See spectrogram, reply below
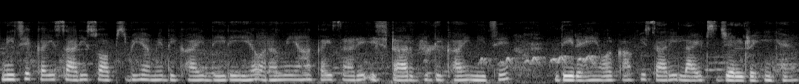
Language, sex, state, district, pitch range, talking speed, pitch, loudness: Hindi, female, Chhattisgarh, Raigarh, 195-215 Hz, 220 wpm, 205 Hz, -18 LUFS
